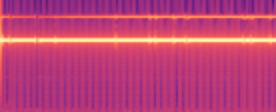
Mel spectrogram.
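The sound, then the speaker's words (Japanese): A radiation counter held against a refrigerator odor-removing deodorizer sounds off with a loud, unbroken high-pitched electronic tone, sprinkled with quick irregular blips and chirps, and no one speaking. “これにね、今外側カウンター当ててみますね。”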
